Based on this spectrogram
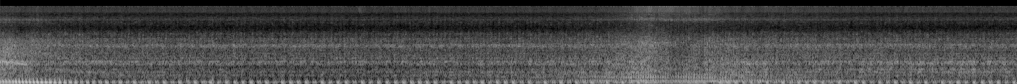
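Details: Honda Vario scooter CVT, rear wheel held while engine runs: fast coarse grinding clatter from belt drive area that disappears when the wheel spins freely; CVT grinding noise.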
